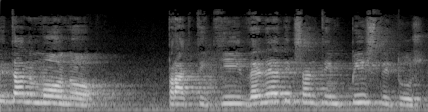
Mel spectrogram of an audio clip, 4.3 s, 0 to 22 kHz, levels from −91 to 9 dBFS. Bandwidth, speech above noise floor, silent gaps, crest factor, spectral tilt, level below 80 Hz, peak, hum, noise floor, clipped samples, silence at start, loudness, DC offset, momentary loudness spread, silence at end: 15 kHz; 22 dB; none; 16 dB; -5.5 dB/octave; -42 dBFS; -2 dBFS; none; -39 dBFS; under 0.1%; 0 s; -17 LUFS; under 0.1%; 9 LU; 0 s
